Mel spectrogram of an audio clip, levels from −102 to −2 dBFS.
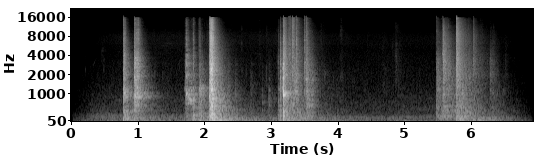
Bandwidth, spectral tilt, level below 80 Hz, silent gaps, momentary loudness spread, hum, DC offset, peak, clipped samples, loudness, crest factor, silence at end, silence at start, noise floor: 16.5 kHz; -1.5 dB/octave; -50 dBFS; none; 23 LU; none; under 0.1%; -2 dBFS; under 0.1%; -27 LUFS; 30 dB; 0.75 s; 0.75 s; -67 dBFS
